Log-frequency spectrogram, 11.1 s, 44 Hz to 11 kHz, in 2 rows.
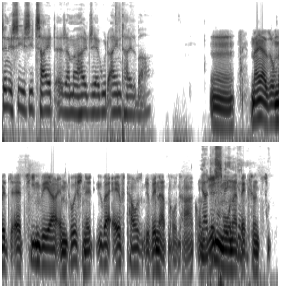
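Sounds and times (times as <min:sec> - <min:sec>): man speaking over phone: 0:04.2 - 0:11.0.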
